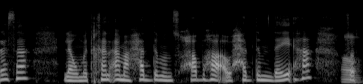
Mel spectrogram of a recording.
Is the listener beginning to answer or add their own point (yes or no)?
no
